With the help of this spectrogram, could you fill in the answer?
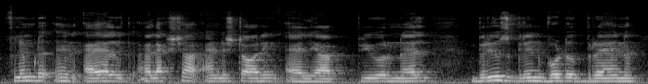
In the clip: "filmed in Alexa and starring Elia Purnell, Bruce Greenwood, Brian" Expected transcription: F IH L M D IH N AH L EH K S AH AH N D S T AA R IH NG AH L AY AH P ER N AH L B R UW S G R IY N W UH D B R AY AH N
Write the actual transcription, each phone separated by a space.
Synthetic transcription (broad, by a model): F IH L M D IH N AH L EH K SH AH AH N D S T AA R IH NG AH L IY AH P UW N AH L B R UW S G R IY N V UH D B R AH N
